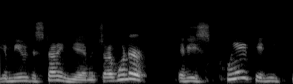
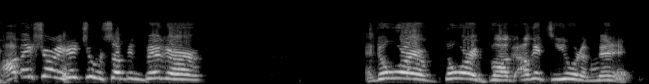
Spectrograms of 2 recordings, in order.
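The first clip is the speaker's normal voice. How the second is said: put-on character voice, higher and louder; 8 semitones higher, 9 dB louder than usual. Voicing Blob thanking a player's character: voicing Blob. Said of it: "And Blob's like".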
